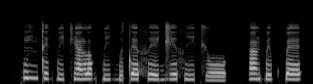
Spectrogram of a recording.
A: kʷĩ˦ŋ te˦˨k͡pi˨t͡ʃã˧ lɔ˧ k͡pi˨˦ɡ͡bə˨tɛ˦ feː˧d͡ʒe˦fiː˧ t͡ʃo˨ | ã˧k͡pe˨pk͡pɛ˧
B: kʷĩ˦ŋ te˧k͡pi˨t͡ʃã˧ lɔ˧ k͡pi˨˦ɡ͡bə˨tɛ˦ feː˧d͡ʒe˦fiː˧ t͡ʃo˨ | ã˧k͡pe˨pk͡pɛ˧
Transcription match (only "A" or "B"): B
